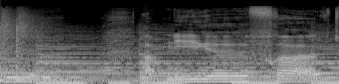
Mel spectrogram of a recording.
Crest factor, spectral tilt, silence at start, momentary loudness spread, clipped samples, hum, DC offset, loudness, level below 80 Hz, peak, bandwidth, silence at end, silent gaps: 12 dB; -6 dB/octave; 0 s; 7 LU; under 0.1%; none; under 0.1%; -16 LUFS; -22 dBFS; -4 dBFS; 16.5 kHz; 0 s; none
